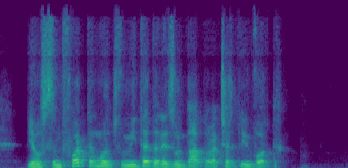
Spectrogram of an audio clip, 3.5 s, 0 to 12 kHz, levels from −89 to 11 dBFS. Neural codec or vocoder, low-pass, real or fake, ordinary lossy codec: codec, 16 kHz in and 24 kHz out, 0.8 kbps, FocalCodec, streaming, 65536 codes; 10.8 kHz; fake; Opus, 24 kbps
